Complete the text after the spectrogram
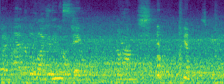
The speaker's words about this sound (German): Wir hören einen Zug.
